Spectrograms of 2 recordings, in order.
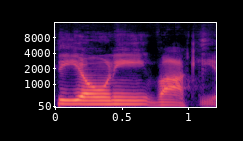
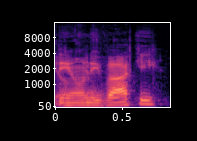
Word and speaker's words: Sione Vaki: Sione Vaki. Sione Vaki?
